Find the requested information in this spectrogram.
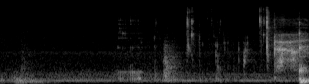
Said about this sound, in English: Excuse me, I need a sip.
